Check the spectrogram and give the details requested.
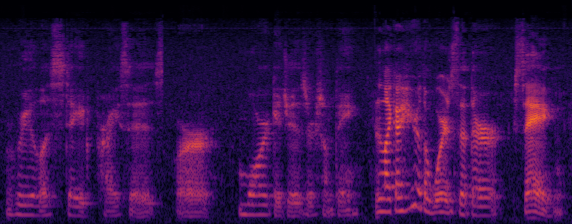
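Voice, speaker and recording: A woman's voice: fairly low pitch, big pitch swings, a little slow, creaky, fairly bright tone. A woman in her early twenties talking anxiously in a casual, rambling vlog, often laughing as she speaks. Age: 20s. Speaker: vlogger.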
